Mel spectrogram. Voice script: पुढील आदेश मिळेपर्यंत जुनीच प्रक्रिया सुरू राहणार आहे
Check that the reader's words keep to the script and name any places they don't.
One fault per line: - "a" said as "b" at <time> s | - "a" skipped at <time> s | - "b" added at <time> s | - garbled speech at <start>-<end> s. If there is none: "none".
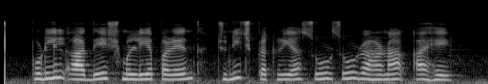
- "सुरू" added at 3.3 s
